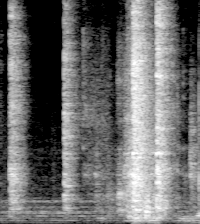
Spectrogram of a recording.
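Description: A wrought-iron security gate clanking and rattling as it is handled, in a series of sharp metallic knocks with the loudest clatter about one and a half seconds in.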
